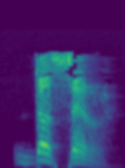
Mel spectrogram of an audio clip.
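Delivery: loud, high military acknowledgement; shouted answer. A narrator's reading. Recruit confirming to the sergeant, shouting. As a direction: snap back loudly to a superior.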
